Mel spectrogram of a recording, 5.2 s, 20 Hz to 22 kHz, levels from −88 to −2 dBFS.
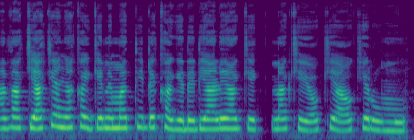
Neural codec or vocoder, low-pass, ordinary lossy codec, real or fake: none; none; none; real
